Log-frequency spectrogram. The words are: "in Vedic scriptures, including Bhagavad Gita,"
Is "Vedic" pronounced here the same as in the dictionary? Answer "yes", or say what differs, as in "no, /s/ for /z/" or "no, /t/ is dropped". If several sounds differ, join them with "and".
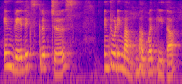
yes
